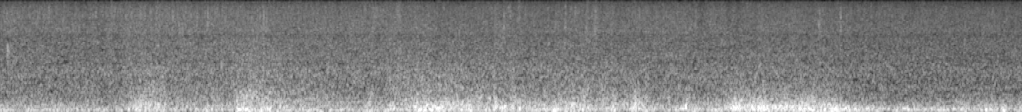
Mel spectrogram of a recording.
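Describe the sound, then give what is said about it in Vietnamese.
A heavy thunderstorm with wind and rain: a dense, steady roar of pouring rain, with low rolling thunder rumbles swelling and fading beneath it, continuous and loud throughout. “Noãn Tâm chân trần một mạch chạy xuống núi, nước mắt trong cơn điên cuồng của mưa gió bão bùng, không thể nhìn phân biệt đó là nước mắt hay nước mưa”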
